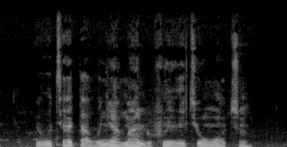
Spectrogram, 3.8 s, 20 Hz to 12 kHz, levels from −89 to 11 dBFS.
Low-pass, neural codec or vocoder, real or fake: 10.8 kHz; vocoder, 44.1 kHz, 128 mel bands every 256 samples, BigVGAN v2; fake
